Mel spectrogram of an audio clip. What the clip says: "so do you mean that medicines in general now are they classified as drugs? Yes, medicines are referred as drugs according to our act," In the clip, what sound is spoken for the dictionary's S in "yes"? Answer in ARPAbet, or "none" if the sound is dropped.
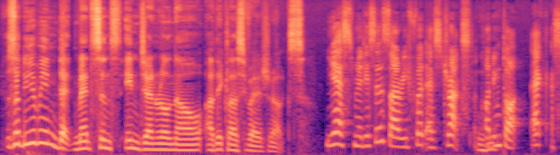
S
